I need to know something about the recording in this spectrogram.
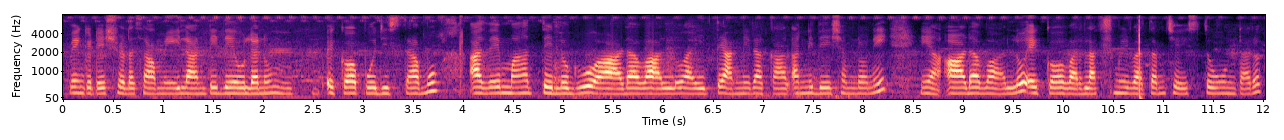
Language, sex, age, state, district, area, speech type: Telugu, female, 30-45, Andhra Pradesh, Srikakulam, urban, spontaneous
